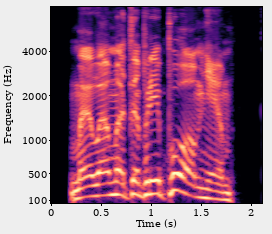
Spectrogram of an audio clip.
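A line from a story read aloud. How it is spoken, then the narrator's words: Shouted. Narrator (Russian): крикнул другой парень из толпы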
